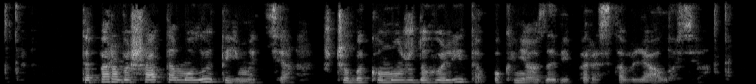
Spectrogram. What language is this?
Ukrainian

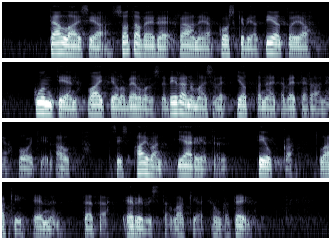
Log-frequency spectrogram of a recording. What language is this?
Finnish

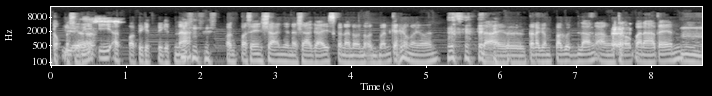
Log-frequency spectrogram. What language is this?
Filipino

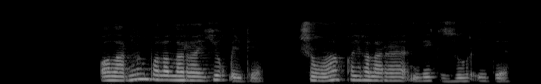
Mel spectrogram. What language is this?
Tatar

